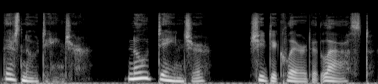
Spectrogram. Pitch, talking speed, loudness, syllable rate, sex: 170 Hz, 125 wpm, -17 LUFS, 4.6 syllables/s, female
